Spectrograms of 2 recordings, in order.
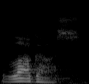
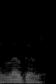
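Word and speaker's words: λόγος: It's spelled logos, but it's pronounced logos, if you want to be fancy. Or you can just say logos like I did till I was like 32.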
